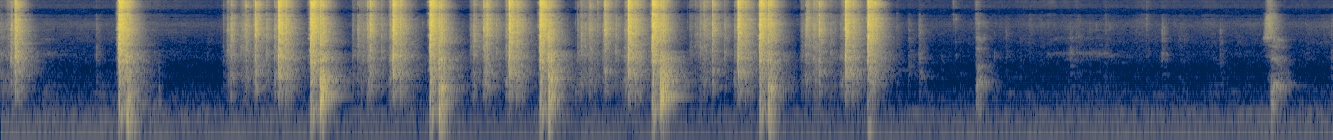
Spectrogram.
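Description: A Nerf Commander blaster fires foam darts in a rapid run of sharp, snappy clacks and pops close by. About a dozen shots land in quick succession, followed by a pause and two isolated clicks.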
